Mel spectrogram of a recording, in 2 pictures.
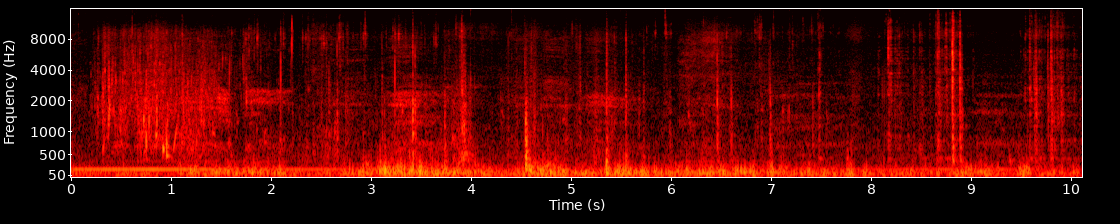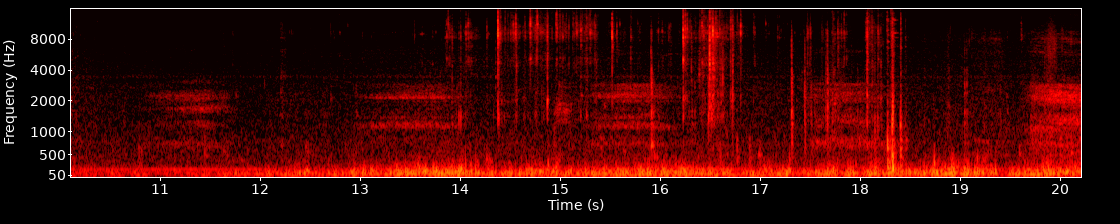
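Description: Wind rumble and water lapping around a bass boat while a bass is reeled in and lifted aboard, with scattered clicks and knocks from the reel and from handling the fish. A steady low hum runs through the first half and stops about ten seconds in.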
